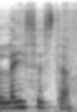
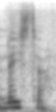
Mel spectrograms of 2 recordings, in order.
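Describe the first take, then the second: First: The name is said in full, following its spelling. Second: The name is said in a shortened, contracted form. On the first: The speaker calls it wrong. "il ne faut pas dire Leicester" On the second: The speaker calls it right. "C'est Leicester"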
